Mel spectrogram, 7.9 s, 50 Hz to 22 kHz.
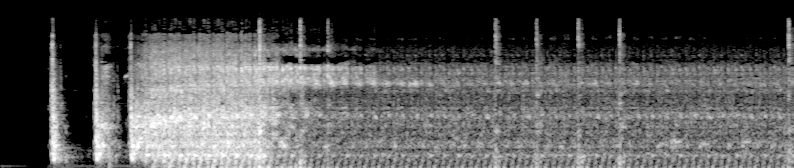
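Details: Simplicity rear-engine mower abandoned 32 years, first start attempt with choke after an earlier fire without choke. A couple of sharp cranking bursts, then the small engine catches, roars up and settles into a steady, even run: normal start and idle.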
